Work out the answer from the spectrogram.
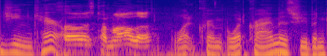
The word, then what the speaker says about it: Kamala: And then secondly, when she was running for her name is pronounced Kamala.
